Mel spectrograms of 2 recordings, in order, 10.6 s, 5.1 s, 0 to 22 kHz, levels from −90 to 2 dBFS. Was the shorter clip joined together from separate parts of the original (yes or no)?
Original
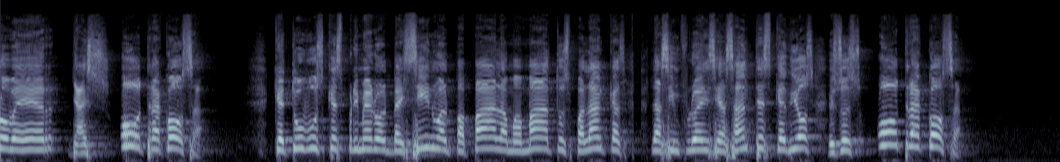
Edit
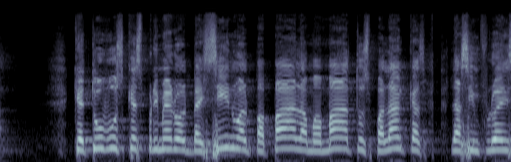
no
